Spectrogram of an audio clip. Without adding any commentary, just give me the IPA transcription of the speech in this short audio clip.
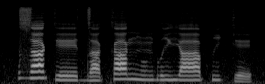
za˦keː˨da˨ka˦ ŋũ˦ɡʷi˦ jaː˦pi˦ke˨

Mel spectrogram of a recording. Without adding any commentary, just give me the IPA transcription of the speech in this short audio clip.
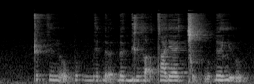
ʈəkɪno̰po ɡ͡bɪɗə̰ɗə ɡʲolʲə̰tˤe ɾʲɛ ǀṵpṵɗɘlʲṵ

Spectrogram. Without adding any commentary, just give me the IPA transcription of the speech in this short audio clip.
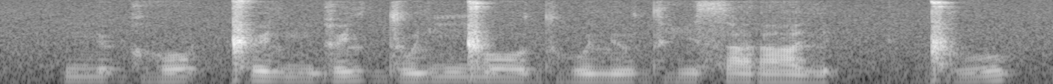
nʏɡʱo ǁʏlʲŋɡʏlʲ dulʲ ŋ͡ǁodʱulʲ udʱisaɾalʲ | ɡ͡ǁu

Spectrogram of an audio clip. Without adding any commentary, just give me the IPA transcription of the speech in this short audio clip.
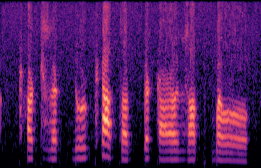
ʈʰɒʈzɒʈɗu ʈʰitˤoʈ ɗɒʈʕozutˤ ɓo

